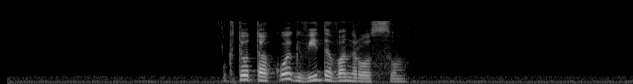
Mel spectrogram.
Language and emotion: Russian, neutral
